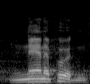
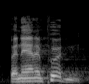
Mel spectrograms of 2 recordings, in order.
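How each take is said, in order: First: The first syllable of banana is dropped. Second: Banana is said in full, all syllables.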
